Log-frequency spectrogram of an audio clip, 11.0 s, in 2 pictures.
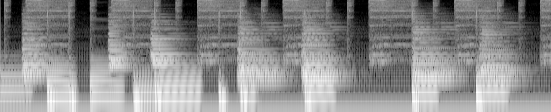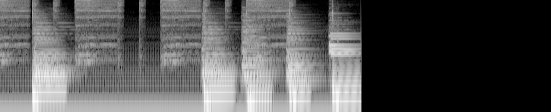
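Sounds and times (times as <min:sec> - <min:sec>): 
samba melody: 0:00.0 - 0:06.7, 0:07.3 - 0:09.1.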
